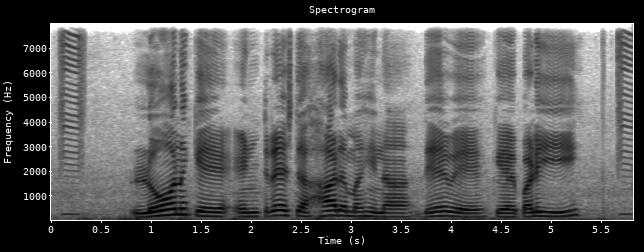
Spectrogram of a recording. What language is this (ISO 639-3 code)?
bho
